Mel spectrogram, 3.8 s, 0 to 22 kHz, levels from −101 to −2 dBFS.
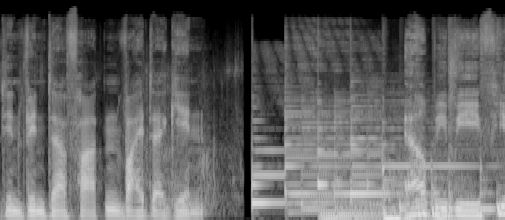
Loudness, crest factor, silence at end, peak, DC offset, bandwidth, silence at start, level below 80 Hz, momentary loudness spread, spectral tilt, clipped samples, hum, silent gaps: -22 LUFS; 16 dB; 0 s; -4 dBFS; under 0.1%; 17 kHz; 0 s; -30 dBFS; 7 LU; -6.5 dB/octave; under 0.1%; none; none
